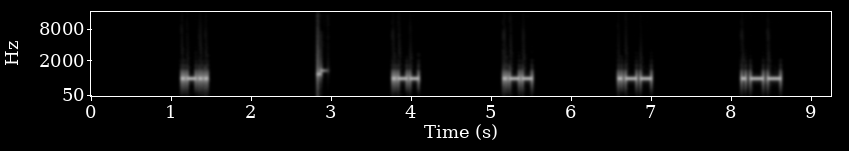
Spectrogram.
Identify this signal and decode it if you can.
Morse code, heard as a keyed tone, about 30 wpm, spaced as for 7 wpm, 690 Hz. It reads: L WWWW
